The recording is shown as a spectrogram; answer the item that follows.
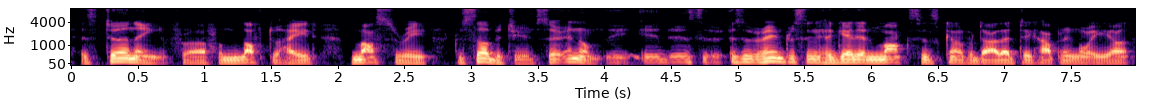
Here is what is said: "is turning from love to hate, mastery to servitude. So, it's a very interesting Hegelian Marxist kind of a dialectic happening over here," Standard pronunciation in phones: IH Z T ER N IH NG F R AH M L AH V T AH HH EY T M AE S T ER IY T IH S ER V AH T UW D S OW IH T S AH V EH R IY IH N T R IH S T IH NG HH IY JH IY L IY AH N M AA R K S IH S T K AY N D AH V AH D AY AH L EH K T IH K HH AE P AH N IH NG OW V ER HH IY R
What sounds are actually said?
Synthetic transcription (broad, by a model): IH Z T ER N IH NG F R AH M L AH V T AH HH EY T M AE S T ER IY T IH S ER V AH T UW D S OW IH T S AH V EH R IY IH N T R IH S T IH NG HH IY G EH L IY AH N M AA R K S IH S K AY N D AH V AH D AY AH L EH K T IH K HH AE P AH N IH NG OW ER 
